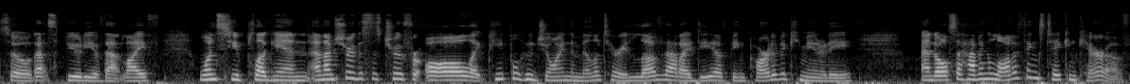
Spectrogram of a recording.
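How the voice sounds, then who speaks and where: A woman talks at a fairly quick pace with lively intonation and a medium pitch. It is a normal speaking voice. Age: 50s. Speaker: podcast host and former teacher. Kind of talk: casual interview chat.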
